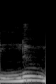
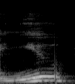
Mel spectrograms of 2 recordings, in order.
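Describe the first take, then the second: First: It is said the New York way. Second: It is said the Irish way. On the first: "they say New York" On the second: "So we say new"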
